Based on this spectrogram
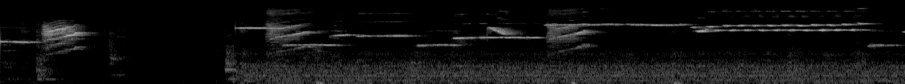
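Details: A canary, described as a Russian canary, sings high, bright whistled phrases, clear trills and sustained piping notes that rise and fall, after a brief silence, over a steady low background hiss.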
